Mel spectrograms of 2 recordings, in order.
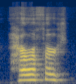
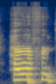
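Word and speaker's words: Hertford: writers she lives in Herford I'll say it right Harford share with her partner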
